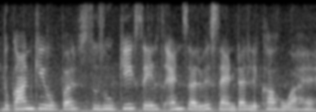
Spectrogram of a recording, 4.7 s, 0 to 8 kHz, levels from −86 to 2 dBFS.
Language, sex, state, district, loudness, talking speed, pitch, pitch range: Hindi, female, Madhya Pradesh, Dhar, -17 LUFS, 140 wpm, 240 Hz, 230-250 Hz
